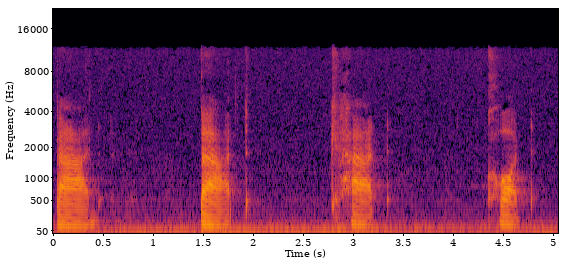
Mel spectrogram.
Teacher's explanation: whenever Americans and Canadians say is the a, their jaw really drops down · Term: short as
